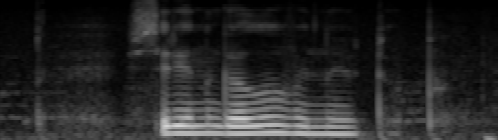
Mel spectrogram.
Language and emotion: Russian, neutral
